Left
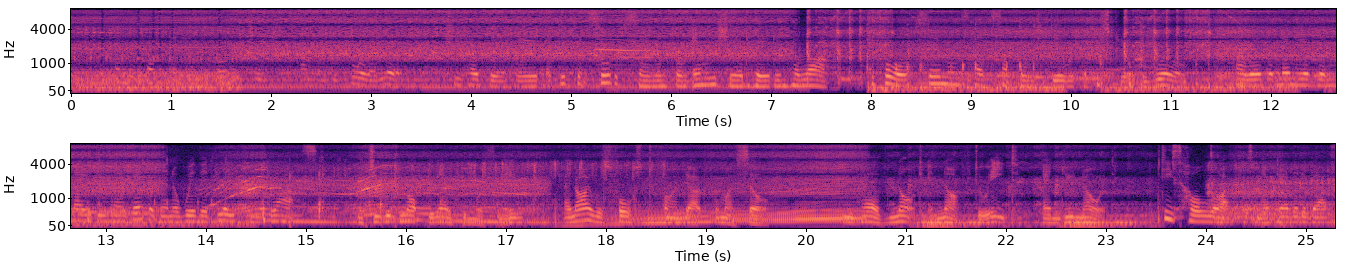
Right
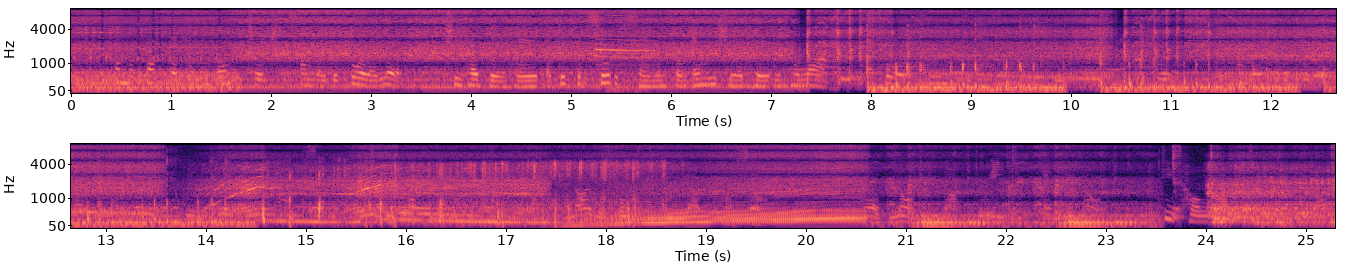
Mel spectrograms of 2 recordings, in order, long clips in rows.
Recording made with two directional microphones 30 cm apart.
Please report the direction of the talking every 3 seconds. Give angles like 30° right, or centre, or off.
60° right, 30° right, 10° left, 50° left, 50° left, 50° left, 50° left, 50° left, 50° left.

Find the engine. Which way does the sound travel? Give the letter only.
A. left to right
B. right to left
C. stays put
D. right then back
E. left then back
C.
